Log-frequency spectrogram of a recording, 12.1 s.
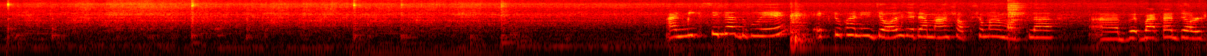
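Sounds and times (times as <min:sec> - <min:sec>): masala sizzling in oil: 0:00.0 - 0:12.0.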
